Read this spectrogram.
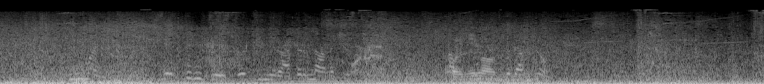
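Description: Gunfire and explosions rumble and crackle in a dense, ongoing battle.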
